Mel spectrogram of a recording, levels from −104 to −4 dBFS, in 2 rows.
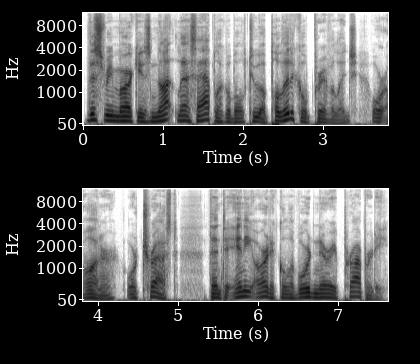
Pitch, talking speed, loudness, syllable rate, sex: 120 Hz, 165 wpm, -19 LUFS, 5.8 syllables/s, male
